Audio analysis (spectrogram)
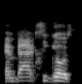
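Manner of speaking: ordinary talk, nothing marked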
